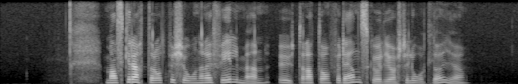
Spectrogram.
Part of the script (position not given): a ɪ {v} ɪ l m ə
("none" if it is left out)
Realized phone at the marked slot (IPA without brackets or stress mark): f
